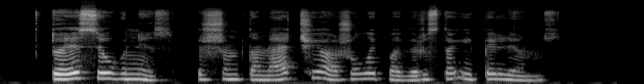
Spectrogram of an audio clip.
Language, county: Lithuanian, Alytus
